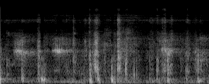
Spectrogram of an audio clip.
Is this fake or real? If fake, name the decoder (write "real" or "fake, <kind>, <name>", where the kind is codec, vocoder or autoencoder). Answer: fake, codec, SNAC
